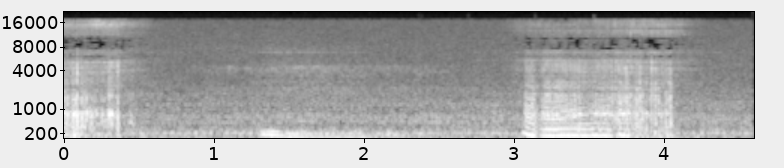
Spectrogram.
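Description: Soft, short snorting snores with each breath, separated by quiet stretches; gentle infant snoring.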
